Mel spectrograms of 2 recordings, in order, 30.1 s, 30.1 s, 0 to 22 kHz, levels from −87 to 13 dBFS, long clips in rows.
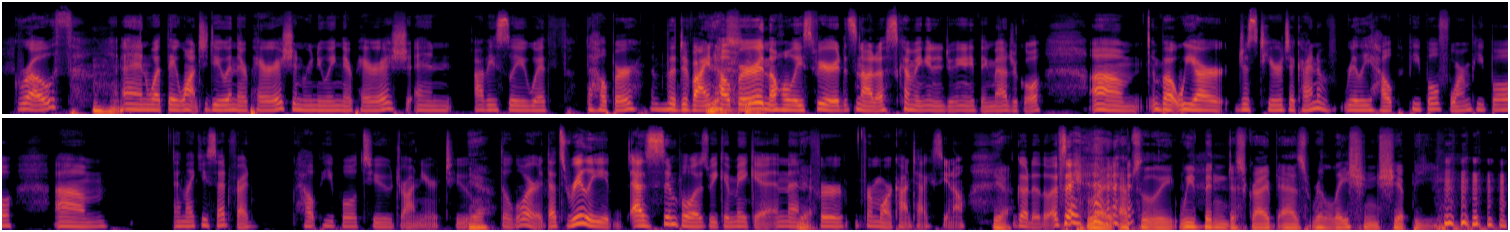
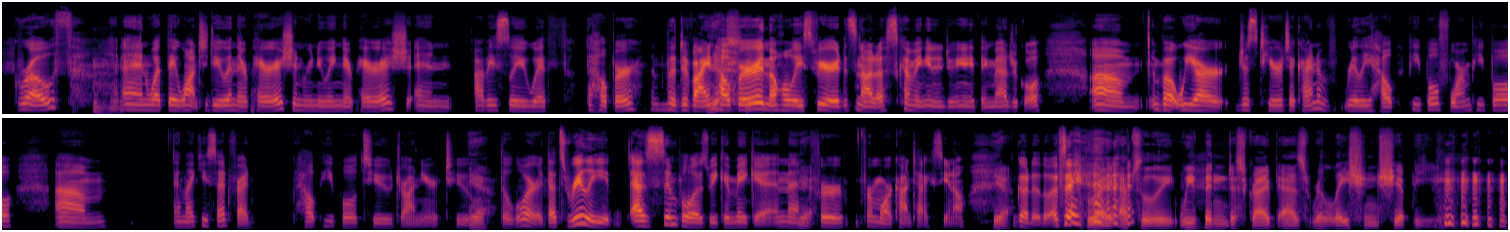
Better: first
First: none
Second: thin; very; fading below 350 Hz

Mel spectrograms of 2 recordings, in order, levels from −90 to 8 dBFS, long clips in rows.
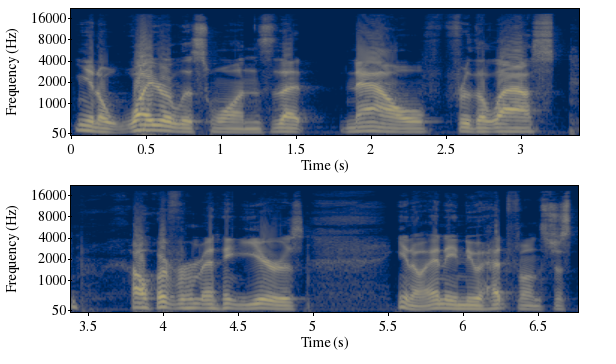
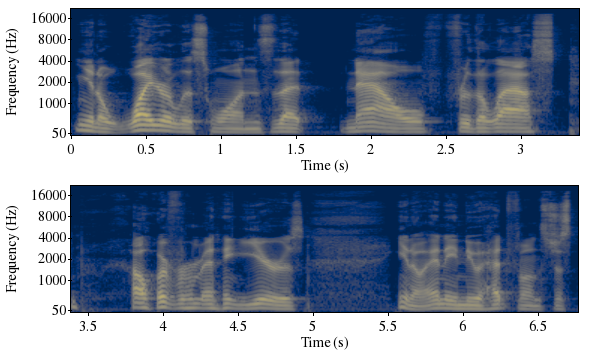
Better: second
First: distortion; slight; 1.9% of the sound clipped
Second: none

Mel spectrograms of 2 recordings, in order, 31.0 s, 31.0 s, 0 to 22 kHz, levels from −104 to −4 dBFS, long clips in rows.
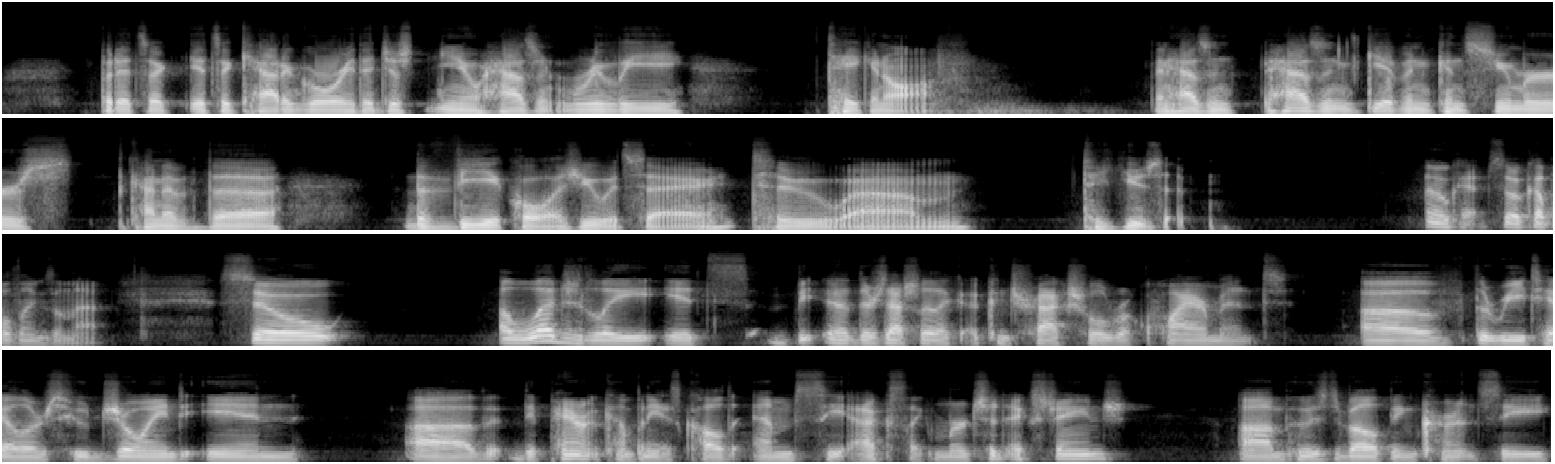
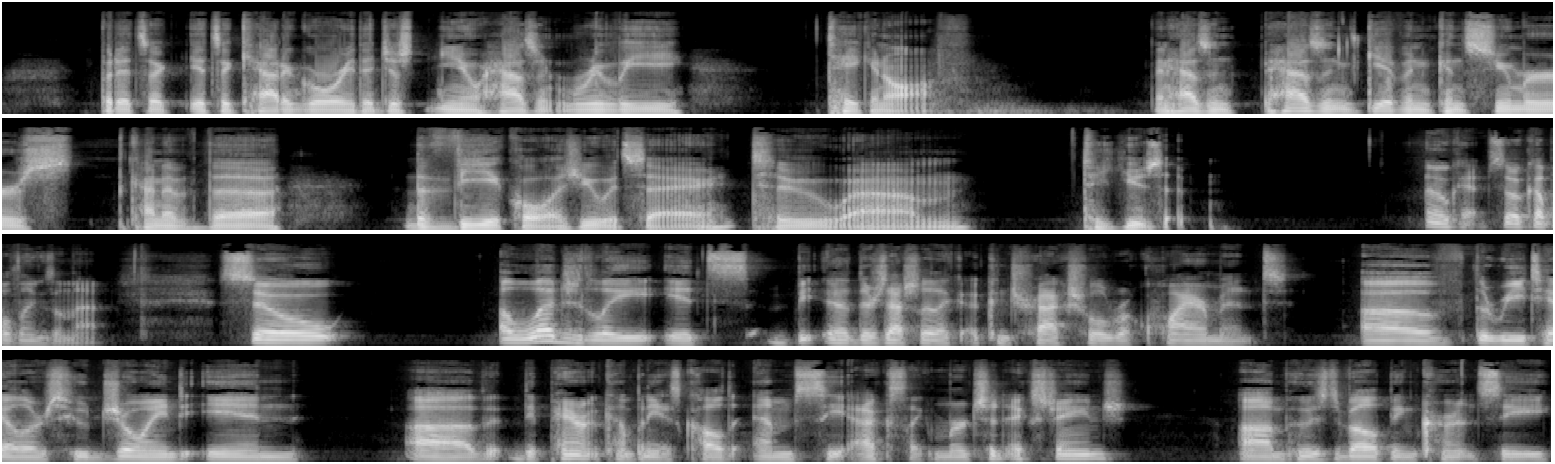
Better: second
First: muffled; very; fading above 2.5 kHz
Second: none

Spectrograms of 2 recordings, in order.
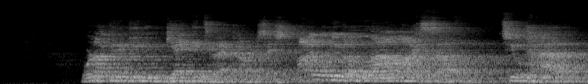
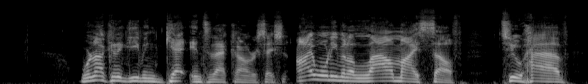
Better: second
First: off-mic speech; far // room echo; strong; dies away in 2.3 s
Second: none

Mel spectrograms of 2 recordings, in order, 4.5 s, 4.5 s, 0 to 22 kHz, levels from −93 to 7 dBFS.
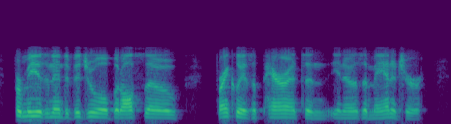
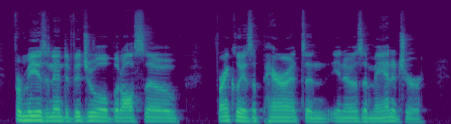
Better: second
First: phone-call audio; nothing above 3.5 kHz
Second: none

